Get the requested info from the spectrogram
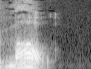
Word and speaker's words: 真央: 因为真央的日本发音呢是猫，用英文字母标识出来啊就是 M A O 是猫的发音，所以呢，我们国内喜欢花样滑冰的朋友啊，把他们两个并称为金猫时代。那这一次富士电视台的特别节目，请到了浅田真央猫强的姐姐浅田舞。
